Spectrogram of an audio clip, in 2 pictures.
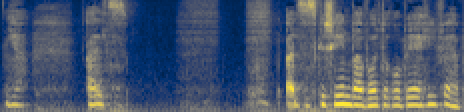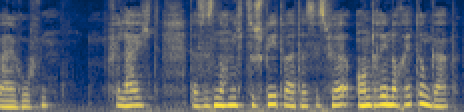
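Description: Husky, anguished wife. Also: female voice, medium pitch, steady tone, darkish tone. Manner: dramatic, halting, urgent. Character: anguished, pleading French wife confessing to police. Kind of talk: 1970s German radio crime drama acting.

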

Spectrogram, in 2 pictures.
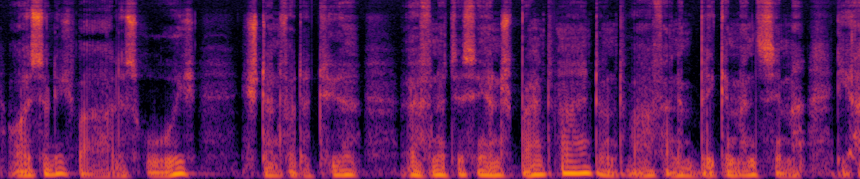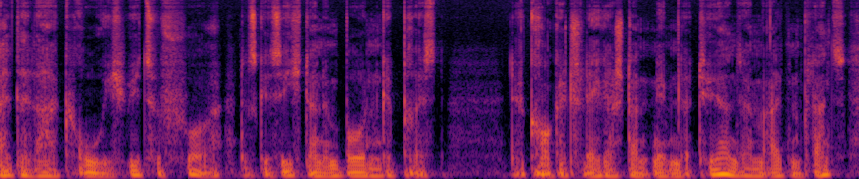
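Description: A jumpy obsessive writer narrating dark radio drama, super deep, breathy rasp, tense and deliberate, half whispering. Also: male voice, no room sound, heavily acted. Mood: anxious, brooding. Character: anxious, obsessive male writer telling a macabre tale. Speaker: radio play narrator and lead actor. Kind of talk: dramatic first-person literary narration in a radio play.

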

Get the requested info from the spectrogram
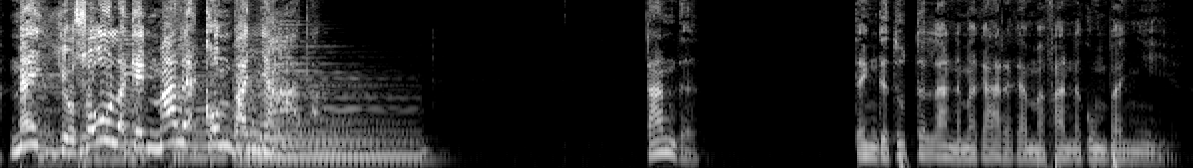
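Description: High-voiced, feisty southern Italian old woman. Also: fairly bright tone, exaggerated voice. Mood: wistful, subdued. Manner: folksy, emphatic storytelling. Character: nearly hundred-year-old southern Italian peasant mother, plainspoken, feisty. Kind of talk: theatrical radio monologue in dialect.

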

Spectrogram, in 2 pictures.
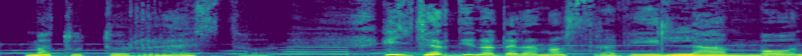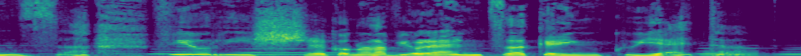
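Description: Genteel, high-voiced lady diarist, played by an actress. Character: genteel young married lady reading her wartime diary, uneasy. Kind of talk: intimate theatrical monologue.

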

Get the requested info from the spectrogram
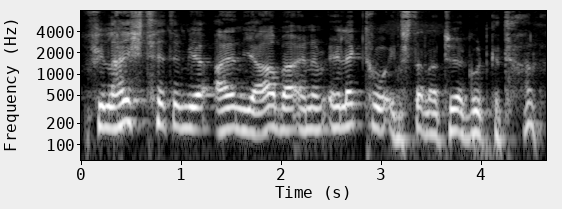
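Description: A man acts out an elderly genius physicist for a radio play, his voice on the high side. He is courteous, absent-minded and a little self-satisfied, phrasing everything formally in a roomy space. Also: a little slow, darkish tone, lightly acted. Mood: courteous, absorbed. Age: older. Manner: polite, pedantic, formal phrasing. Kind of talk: German radio play acting.

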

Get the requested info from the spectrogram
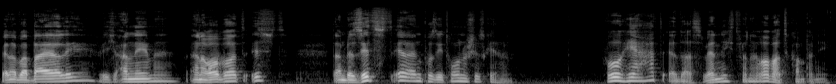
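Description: A man's voice: medium pitch, big pitch swings, normal speed, creaky. An actor playing a scheming politician who presses his case with insinuation and veiled threats in a radio play. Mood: insistent. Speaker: politician confronting a company director. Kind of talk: radio drama acting.

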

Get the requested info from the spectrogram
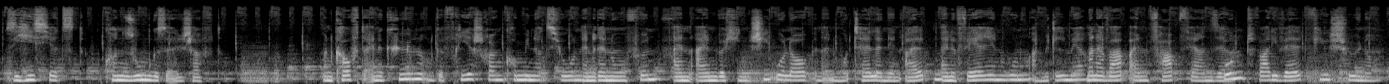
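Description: A woman's voice: mid-range voice, steady tone, moderate pace, natural voice. A woman performing as a detached chronicler, reading articulate, matter-of-fact literary narration for a radio play. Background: music.

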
